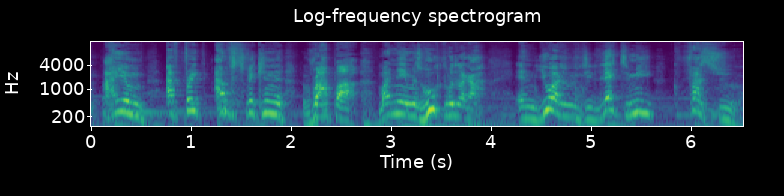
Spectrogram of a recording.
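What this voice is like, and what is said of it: Made-up West African-style accent. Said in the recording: “What fuck accent is that? ... Batiki ... It's my made up tribe in my head. ... It's the south of Sierra Leone.”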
